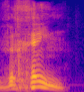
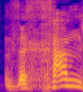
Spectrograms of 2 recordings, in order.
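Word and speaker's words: vechein (וְכֵן): So the Rebbe says that the word vechein we pronounce with the vowel of tzeirei, vechein, and not bepasach with the vowel of pasach, which is vechan shnei k'suvim.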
